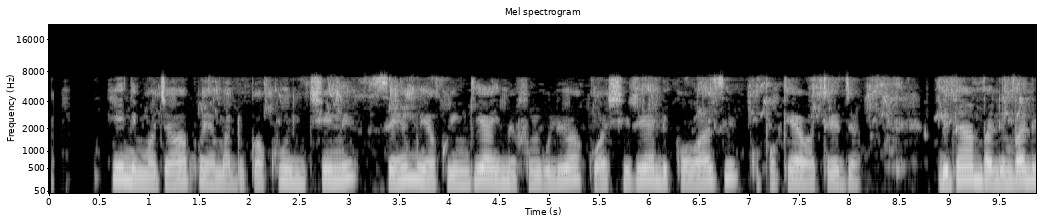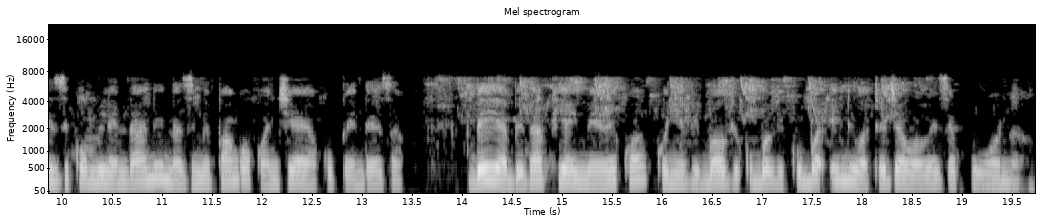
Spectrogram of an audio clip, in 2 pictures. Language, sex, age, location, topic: Swahili, female, 36-49, Nairobi, finance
